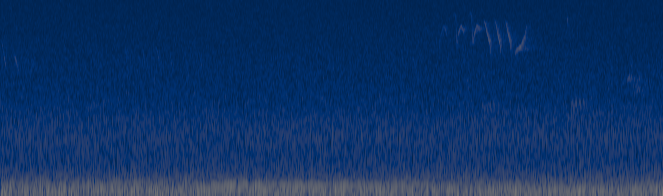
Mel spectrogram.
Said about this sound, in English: Very clear song. Bird's right in front of me somewhere. I think a bright yellow bird would be obvious.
